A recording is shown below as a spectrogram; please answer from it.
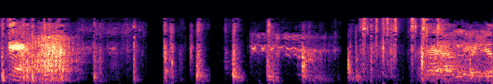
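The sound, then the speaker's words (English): A horse whinnies loudly, then its hooves clip-clop in an uneven rhythm as it is ridden toward a cabin in the hills, ending in a steadier rush of noise. “Later that day, Carlos rode to a cabin in the nearby hills.”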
